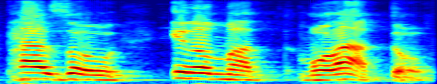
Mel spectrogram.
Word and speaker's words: pazzo innamorato: Pazzo innamorato.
